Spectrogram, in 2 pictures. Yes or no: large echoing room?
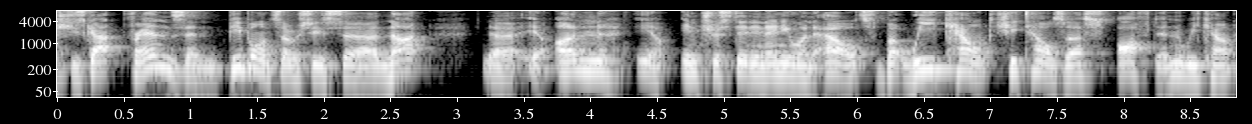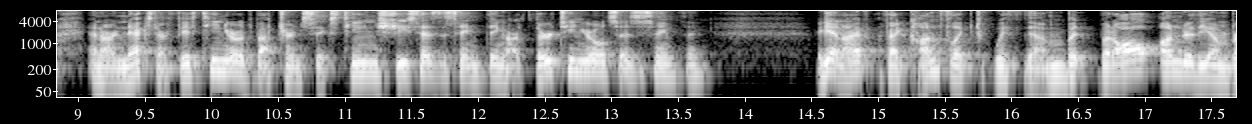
no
